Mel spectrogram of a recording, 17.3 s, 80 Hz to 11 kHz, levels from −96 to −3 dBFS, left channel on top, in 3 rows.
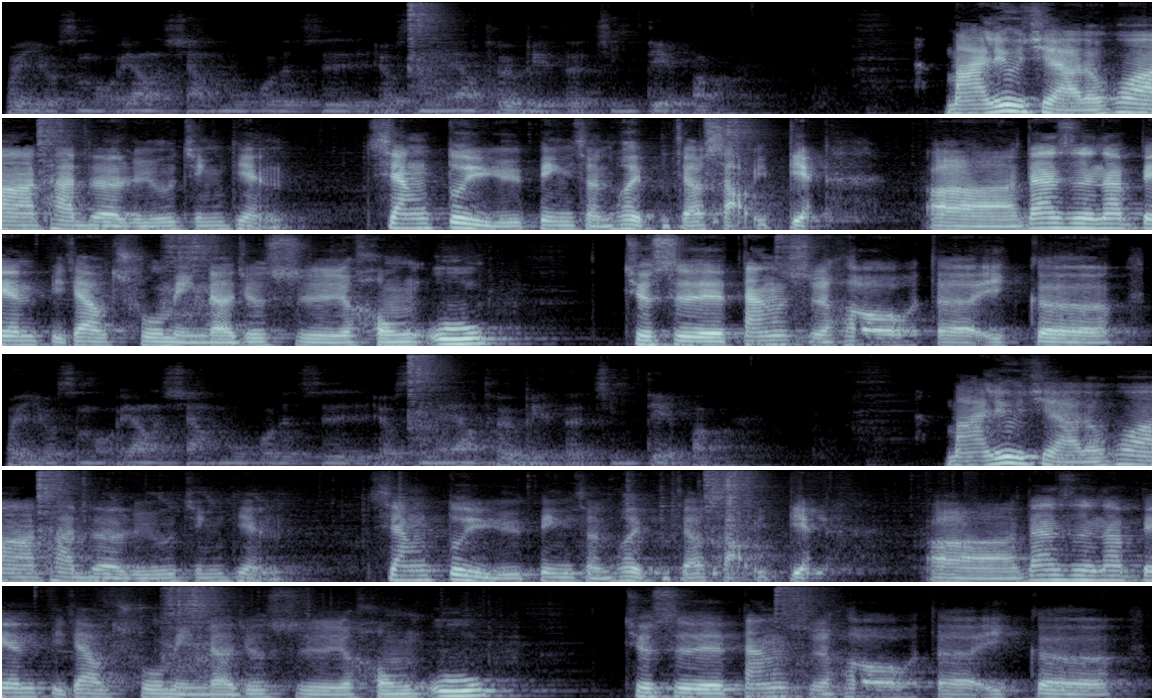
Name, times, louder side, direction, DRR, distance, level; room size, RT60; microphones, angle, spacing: voice 1, 0.0-3.6 15.2-15.6, equal, 70° right, 6.0 m, -50 dB
sound 1, 2.0-2.4 3.0-3.3 3.7-3.8 4.0-4.4 5.7-6.6 7.3-7.4 7.6-7.8 9.2-9.7 10.4-10.5 11.0-11.2 12.3-13.1 13.9-14.3 14.7-14.8 15.4-15.7, equal, 15° right, 5.5 m, -47 dB
voice 2, 4.7-7.2 7.6-10.0 10.4-14.0 14.6-17.1, left 4 dB, 45° left, 0.5 m, -29 dB
Mechanisms, 6.0-14.1, right 2 dB, 90° right, 2.8 m, -58 dB
16.5 x 9.6 x 6.3 m
head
